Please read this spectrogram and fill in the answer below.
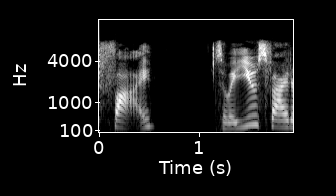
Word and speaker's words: Phi: a line through it it's a Greek letter pronounced Phi so we use Phi to represent the golden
